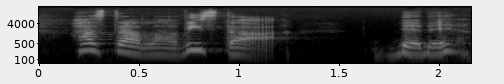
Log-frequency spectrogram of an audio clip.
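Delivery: deep, unhurried delivery. Reading a film quote on a game card: Christopher Walken impression. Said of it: "In a Christopher Walken impression".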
